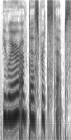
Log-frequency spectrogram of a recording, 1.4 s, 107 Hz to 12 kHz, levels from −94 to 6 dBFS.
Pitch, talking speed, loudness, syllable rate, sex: 230 Hz, 165 wpm, -15 LUFS, 6.8 syllables/s, female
